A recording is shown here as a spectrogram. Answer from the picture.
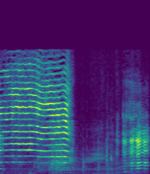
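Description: A goat bleating: one long, high-pitched, steady bleat lasting about a second, with another call starting just before the end.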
